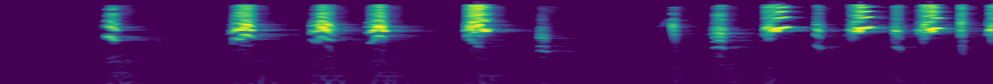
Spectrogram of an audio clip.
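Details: Black-winged starling, female calling to a male to get him singing; separated harsh squawking notes, then a faster sequence of thin, sharp whistled notes with rising flicks.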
